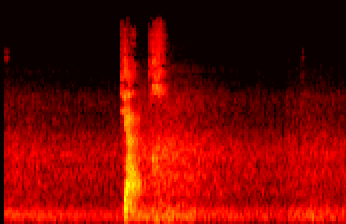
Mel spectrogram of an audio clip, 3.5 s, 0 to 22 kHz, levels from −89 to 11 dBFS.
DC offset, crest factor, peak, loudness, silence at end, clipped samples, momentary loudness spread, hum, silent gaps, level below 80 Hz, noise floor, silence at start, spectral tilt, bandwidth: under 0.1%; 26 dB; -2 dBFS; -21 LUFS; 0.1 s; under 0.1%; 27 LU; none; none; -64 dBFS; -49 dBFS; 0.05 s; -3.5 dB/octave; 15 kHz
